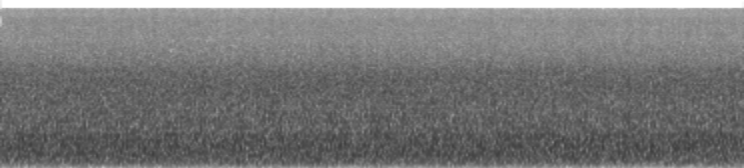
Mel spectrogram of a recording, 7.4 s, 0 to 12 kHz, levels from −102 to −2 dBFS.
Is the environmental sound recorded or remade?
recorded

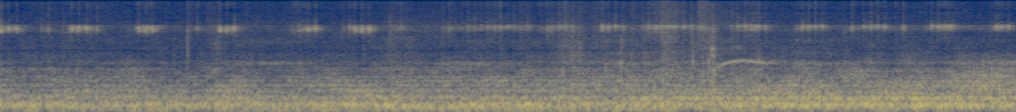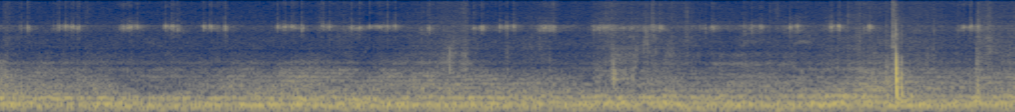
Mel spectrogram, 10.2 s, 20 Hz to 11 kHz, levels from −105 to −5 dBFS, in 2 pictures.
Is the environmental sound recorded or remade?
remade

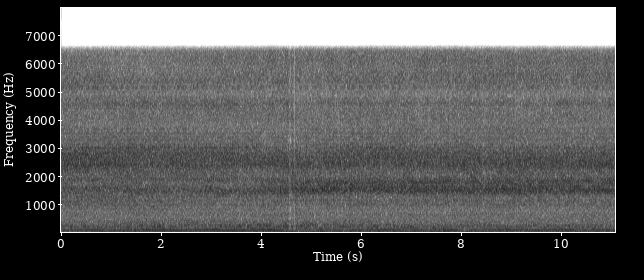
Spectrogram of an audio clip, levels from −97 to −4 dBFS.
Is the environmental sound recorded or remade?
remade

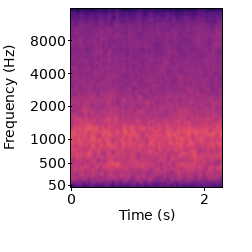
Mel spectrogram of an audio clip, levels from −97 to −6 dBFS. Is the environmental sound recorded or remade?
recorded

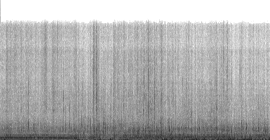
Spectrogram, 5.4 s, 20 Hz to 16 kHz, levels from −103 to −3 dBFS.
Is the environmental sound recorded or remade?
remade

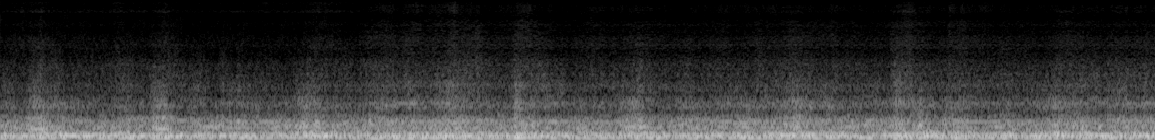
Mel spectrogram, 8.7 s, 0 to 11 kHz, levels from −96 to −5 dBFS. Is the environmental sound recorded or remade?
remade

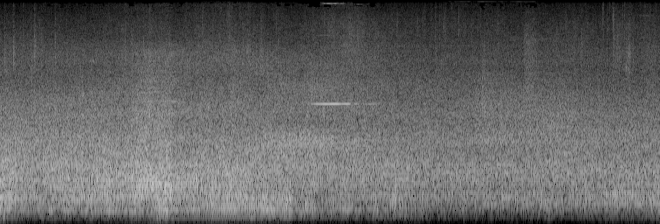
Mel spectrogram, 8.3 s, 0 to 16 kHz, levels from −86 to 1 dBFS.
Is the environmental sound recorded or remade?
recorded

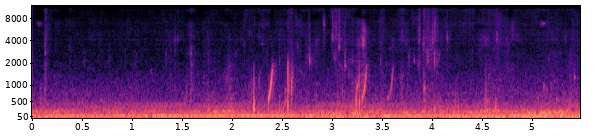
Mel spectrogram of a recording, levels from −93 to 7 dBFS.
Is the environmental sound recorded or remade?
remade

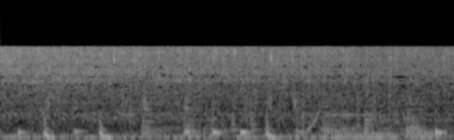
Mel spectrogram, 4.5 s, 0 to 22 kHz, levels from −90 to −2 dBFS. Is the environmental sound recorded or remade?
recorded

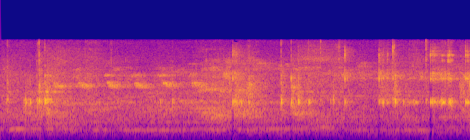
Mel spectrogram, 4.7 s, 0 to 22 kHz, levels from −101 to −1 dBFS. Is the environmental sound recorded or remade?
recorded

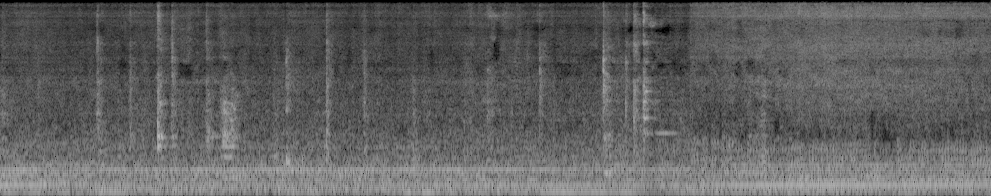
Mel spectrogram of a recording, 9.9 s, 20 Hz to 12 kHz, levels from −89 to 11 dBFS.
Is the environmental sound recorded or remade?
remade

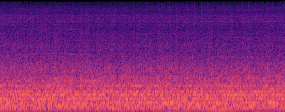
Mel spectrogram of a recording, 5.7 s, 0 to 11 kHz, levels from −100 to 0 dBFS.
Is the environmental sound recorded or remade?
recorded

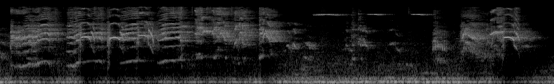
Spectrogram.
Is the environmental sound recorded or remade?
recorded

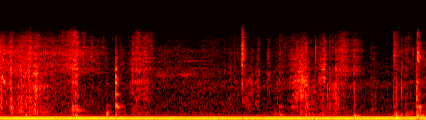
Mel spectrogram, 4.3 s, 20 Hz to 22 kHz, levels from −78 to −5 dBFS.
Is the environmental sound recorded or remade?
recorded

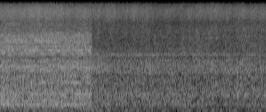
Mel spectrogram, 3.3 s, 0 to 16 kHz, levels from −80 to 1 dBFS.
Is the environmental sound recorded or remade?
recorded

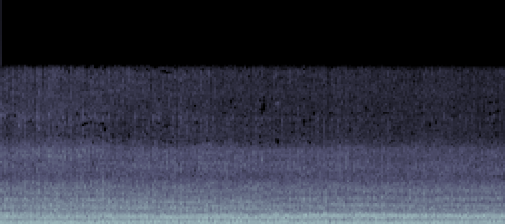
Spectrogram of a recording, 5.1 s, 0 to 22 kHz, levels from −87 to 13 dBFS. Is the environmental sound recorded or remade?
recorded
